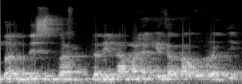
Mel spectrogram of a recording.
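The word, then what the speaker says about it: Bardizbah: Waqad rawahu Imam al-Muhaddisin Abu Abdillah Muhammad bin Ismail bin Ibrahim bin Mughirah bin Bardisbah, itu bacanya tuh bin Bardisbah, dari namanya kita tahu berarti bukan orang Arab.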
